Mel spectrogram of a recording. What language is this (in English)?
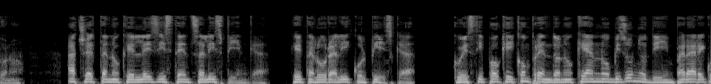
Italian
